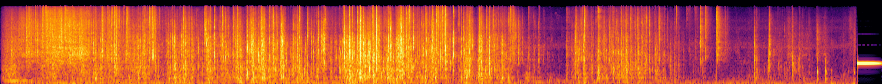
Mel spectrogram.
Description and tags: the sound of a cat food bag and then when pouring the food on a plastic plate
